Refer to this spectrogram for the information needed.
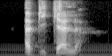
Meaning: apical (all senses)
- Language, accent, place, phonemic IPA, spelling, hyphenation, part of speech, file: French, France, Lyon, /a.pi.kal/, apical, a‧pi‧cal, adjective, LL-Q150 (fra)-apical.wav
